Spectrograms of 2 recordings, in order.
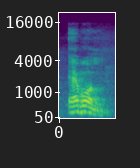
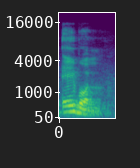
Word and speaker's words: able: তবে এটা বিদেশীরা যেভাবে উচ্চারণ করে এডুকেশন। এডুকেশন। আমরা বলি এবল। আসলে এটা এবল না। এটা হবে এই। এই আই উইলবি এইবল।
